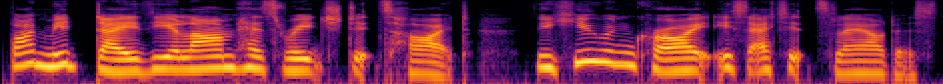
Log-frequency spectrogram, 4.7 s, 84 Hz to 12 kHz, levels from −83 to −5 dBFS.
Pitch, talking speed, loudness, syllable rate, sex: 215 Hz, 190 wpm, -18 LUFS, 4.6 syllables/s, female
